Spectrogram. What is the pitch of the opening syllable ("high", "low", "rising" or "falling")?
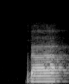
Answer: high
